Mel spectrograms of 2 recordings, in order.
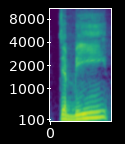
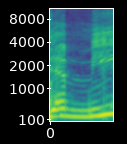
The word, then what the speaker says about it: Demi: And I pronounced my name Demi. So Demi. Instead of Demi, it's Demi.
